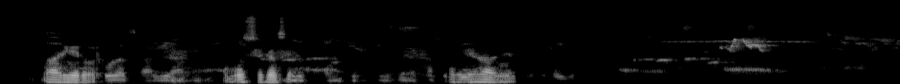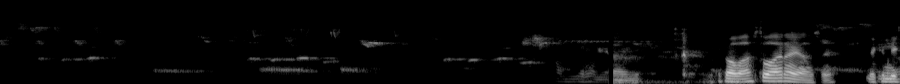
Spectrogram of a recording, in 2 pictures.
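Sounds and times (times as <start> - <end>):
birds chirping and whistling: 1.3 - 4.9, 6.1 - 18.0.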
